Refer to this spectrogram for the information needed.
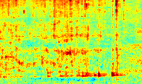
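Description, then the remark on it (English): Water pours steadily into a water bottle, a continuous trickling gurgle that lasts under two seconds with a couple of small splashy blips near the end. “Because you can take the water bottle and you can pour it in,”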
